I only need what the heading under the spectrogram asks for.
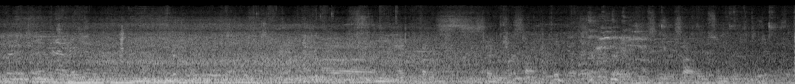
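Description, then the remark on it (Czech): Steady low road rumble of street traffic, a car passing on the street, filling the whole stretch at an even loudness while indistinct voices murmur underneath. “Ale když tady nejde auto, tak je docela slyší.”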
